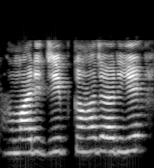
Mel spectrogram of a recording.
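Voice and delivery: normal talking voice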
